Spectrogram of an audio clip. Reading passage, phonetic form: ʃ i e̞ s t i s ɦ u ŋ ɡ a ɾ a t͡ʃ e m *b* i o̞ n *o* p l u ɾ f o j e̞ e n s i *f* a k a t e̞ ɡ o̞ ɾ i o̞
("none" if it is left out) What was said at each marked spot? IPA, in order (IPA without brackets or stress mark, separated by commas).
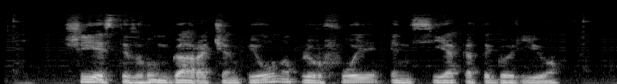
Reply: p, o, none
